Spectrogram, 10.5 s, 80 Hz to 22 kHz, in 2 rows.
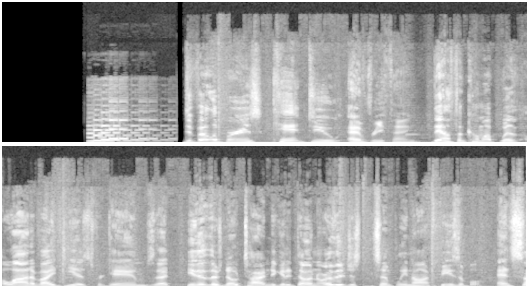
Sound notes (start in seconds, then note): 0.9 logo beeps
